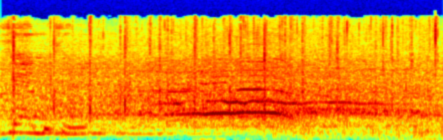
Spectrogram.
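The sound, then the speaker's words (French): A big stadium crowd roars and cheers, chanting Maradona's name, voices blending into a sustained wash of shouting with a rising chant-like tone, swelling slightly in the middle before holding steady. “Quand tu vois tout un stade qui crie ton nom comme ça, j'ai mon cœur qui va exploser.”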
